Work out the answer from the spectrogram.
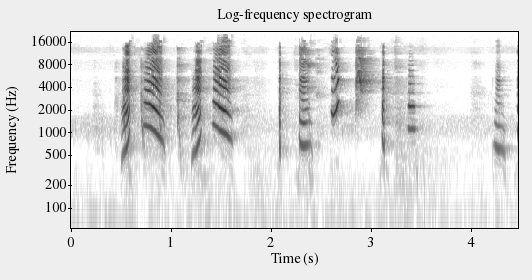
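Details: Pet Indian ringneck parakeet, a talking bird kept indoors, chirping and singing while playing on an iPhone: a quick series of loud, sweeping chirps, some rising and some falling, in bursts with short gaps, then two more chirps after a pause.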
